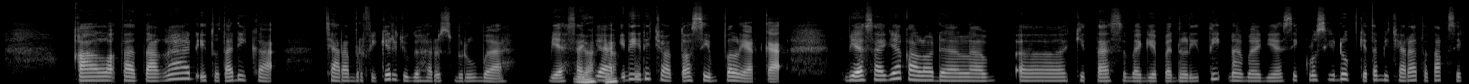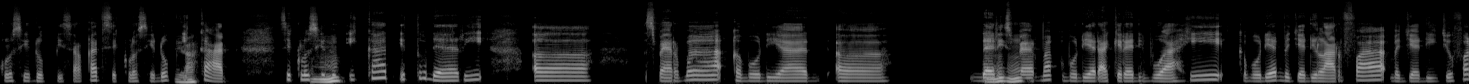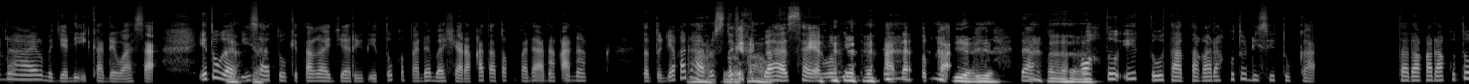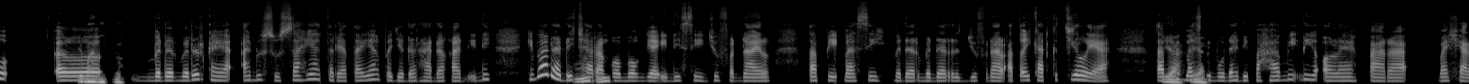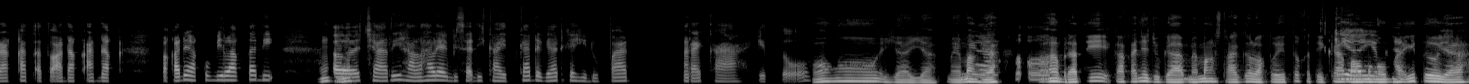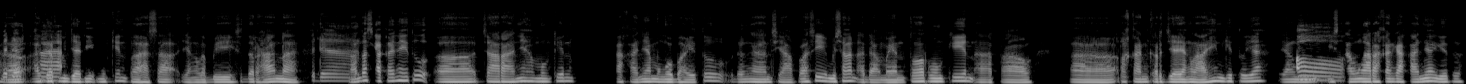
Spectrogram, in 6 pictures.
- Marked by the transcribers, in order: in English: "juvenile"; laughing while speaking: "dengan"; laugh; in English: "juvenile"; in English: "juvenile"; in English: "struggle"
- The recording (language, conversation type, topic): Indonesian, podcast, Apa momen paling menentukan dalam kariermu?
